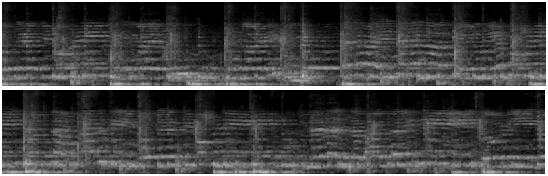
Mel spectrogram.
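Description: A woman singing a Marathi fugdi song into a microphone, over a steady beat of dholki drum strokes and the dancers' hand claps, about two beats a second.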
